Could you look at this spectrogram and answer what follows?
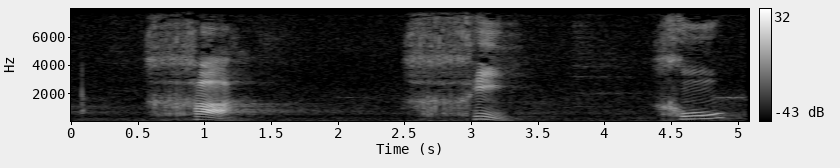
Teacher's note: dikeluarkan dari pangkal tenggorokan di pangkal tenggorokan diucapkan dengan mengalir nafas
